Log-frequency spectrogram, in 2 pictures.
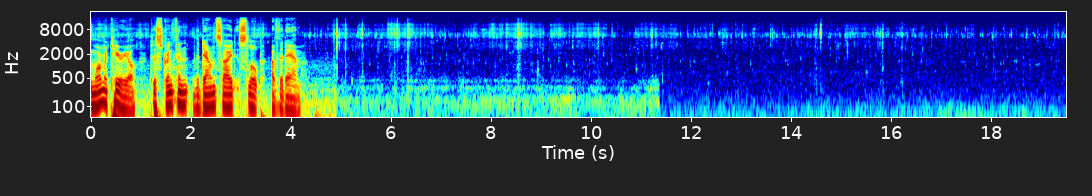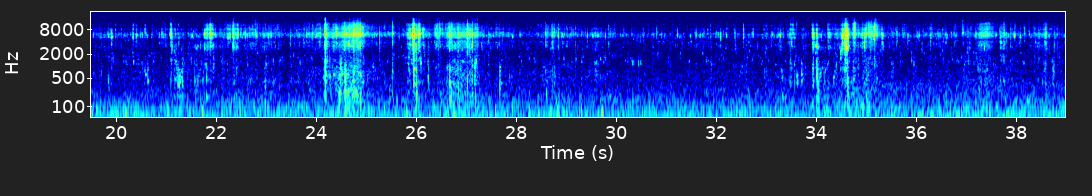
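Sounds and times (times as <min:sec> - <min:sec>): water trickling: 0:00.0 - 0:38.9
rustles and scrapes of sticks: 0:04.4 - 0:11.8, 0:21.1 - 0:29.0, 0:33.3 - 0:35.6, 0:36.2 - 0:38.9.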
